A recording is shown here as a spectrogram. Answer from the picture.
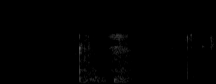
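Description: Near silence: faint line hiss in a pause of a webinar call, with a couple of faint, short soft sounds about a second in.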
